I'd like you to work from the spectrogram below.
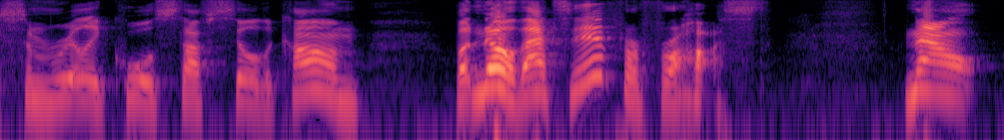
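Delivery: usual speaking voice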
